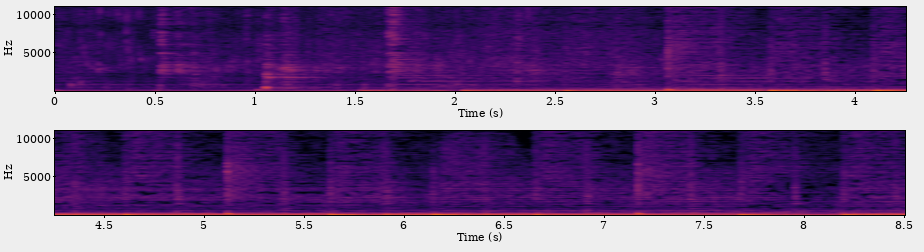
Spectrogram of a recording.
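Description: Steady frying sizzle of eggs in oil in a pan, with scraping and stirring knocks recurring throughout, fairly close and even in loudness.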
